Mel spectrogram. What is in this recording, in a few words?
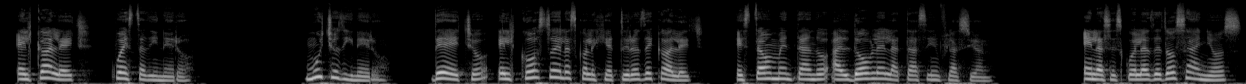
foundation scholarship spanish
